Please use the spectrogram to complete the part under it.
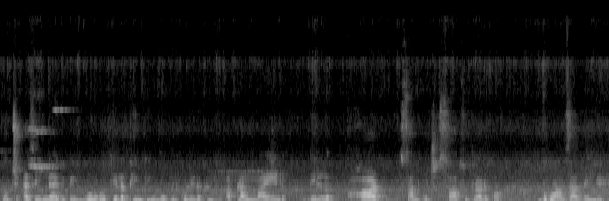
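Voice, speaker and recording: A woman's voice: mid-range voice, moderate pace, poor audio. Woman, middle-aged, casual home vlog, chatty, self-mocking, faint background noise. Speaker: vlogger, beauty salon owner.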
